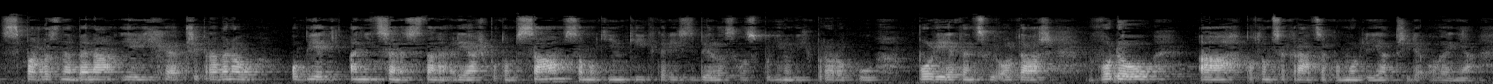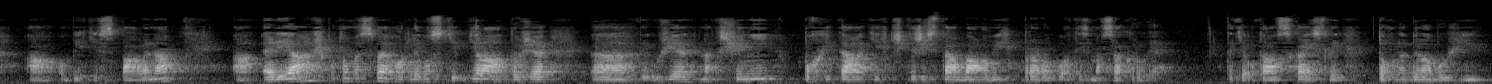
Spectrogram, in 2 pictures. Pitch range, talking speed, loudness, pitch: 105-120 Hz, 125 wpm, -24 LUFS, 115 Hz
